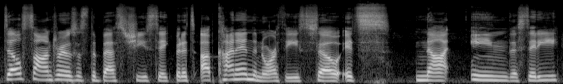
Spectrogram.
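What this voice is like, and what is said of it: Philadelphia accent. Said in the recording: “I'm loving this Philly accent.”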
